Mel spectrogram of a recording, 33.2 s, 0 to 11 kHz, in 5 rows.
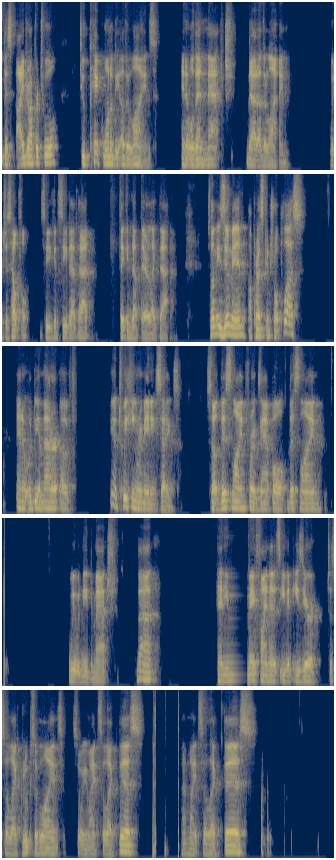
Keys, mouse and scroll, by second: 0.9 click, 2.9 click, 7.9 click, 8.3 click, 12.1 ctrl+=, 12.9 ctrl+=, 14.2-14.8 scroll, 15.1-16.3 scroll, 18.0 click, 19.3 shift+click, 21.6 click, 22.5 click, 25.6 click, 28.7 click.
